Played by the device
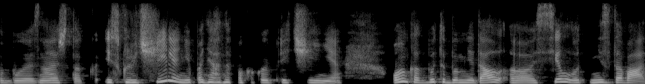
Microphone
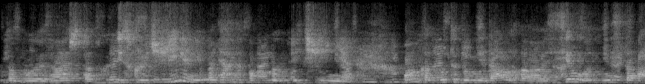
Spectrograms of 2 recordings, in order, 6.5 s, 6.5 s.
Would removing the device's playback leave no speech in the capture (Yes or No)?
No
